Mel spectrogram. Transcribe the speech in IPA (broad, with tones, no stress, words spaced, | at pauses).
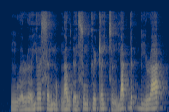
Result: ŋu˨˩˨ə̯ɹəː˨˩˦ jəː˧sə˨˩˦j mə˨˩k̚ŋa˧wɗə˨˩˦jsu˧m kɨ˧ʈə˧˥jcə˨˩˨ŋ ja˦˥k̚ɗə˦˥k̚ ɓi˧ɹa˦˥k̚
